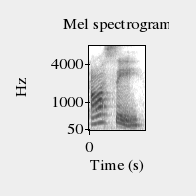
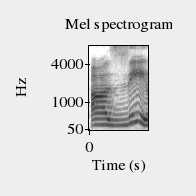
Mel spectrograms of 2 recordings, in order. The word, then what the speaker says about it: Aussie: where i grew up we called it aussie like with this sound and then when i moved here and i realized everyone australian says ah z like with a zed sound i was like oh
